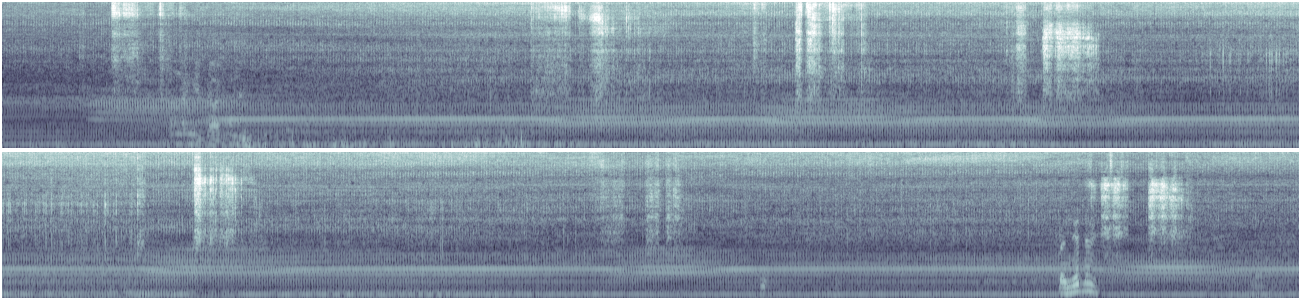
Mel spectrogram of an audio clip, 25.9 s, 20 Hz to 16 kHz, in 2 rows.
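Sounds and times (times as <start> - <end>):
suction machine motor running: 0.0 - 25.9
hissing slurp of suction nozzle: 1.0 - 1.9, 4.6 - 25.3.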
